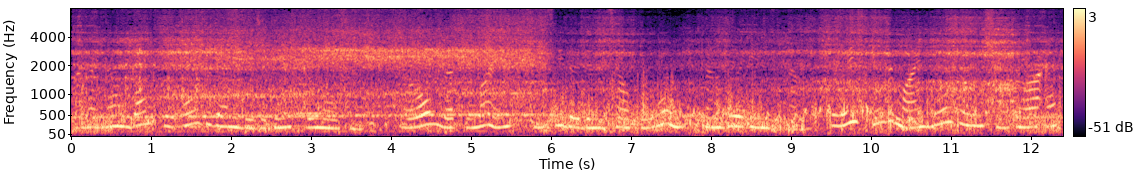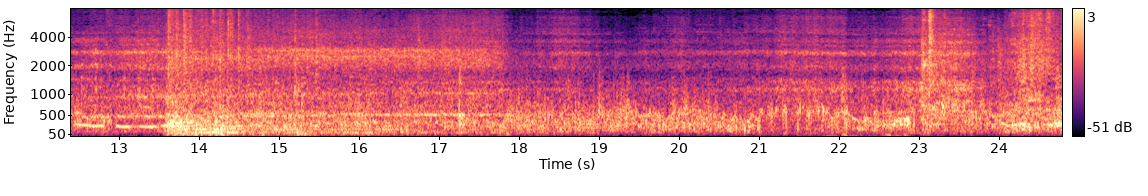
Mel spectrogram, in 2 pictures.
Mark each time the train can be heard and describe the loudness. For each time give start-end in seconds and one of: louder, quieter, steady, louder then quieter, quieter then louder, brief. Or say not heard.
0.0-24.7 steady.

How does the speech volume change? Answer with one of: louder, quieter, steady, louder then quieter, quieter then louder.
steady.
